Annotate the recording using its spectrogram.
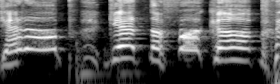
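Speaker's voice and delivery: scared, slow, drawn-out screaming. Recalling someone falling while running with them, retelling a scream at him. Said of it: "I'm just screaming at him like".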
